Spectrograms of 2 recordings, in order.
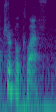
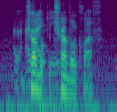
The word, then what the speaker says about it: treble clef: really big Angry uh triple cleff yeah treble cleff thank you it's been a while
